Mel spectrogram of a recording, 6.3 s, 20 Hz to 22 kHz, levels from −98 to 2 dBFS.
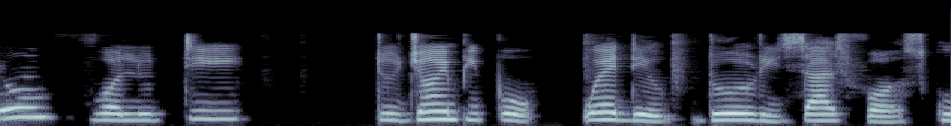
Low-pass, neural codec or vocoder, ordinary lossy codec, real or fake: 7.2 kHz; none; none; real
